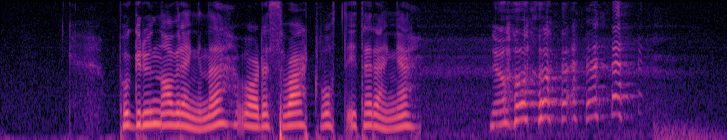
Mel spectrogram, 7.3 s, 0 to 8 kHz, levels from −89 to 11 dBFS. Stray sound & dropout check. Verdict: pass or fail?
fail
